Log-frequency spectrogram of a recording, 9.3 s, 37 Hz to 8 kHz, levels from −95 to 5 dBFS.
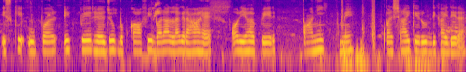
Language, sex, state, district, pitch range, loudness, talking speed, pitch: Hindi, female, Bihar, Katihar, 175-190 Hz, -14 LUFS, 155 wpm, 180 Hz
